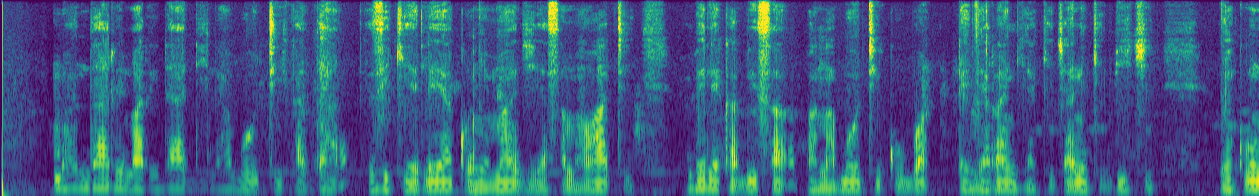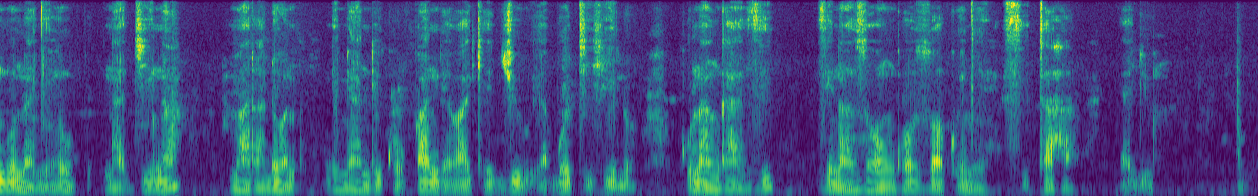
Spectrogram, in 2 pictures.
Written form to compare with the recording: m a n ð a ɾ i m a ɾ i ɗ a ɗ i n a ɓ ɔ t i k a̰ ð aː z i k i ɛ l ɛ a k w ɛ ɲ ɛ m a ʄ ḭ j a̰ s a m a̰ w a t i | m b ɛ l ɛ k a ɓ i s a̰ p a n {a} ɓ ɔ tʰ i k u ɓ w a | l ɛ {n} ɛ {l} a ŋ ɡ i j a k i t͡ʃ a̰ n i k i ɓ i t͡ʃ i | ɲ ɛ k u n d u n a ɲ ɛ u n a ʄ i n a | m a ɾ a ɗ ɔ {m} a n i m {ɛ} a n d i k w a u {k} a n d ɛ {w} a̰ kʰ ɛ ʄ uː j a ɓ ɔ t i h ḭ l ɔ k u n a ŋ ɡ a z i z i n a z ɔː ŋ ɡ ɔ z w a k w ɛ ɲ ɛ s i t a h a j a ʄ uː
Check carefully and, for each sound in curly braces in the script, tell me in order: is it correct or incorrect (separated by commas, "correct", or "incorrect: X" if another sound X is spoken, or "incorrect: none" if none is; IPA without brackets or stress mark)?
correct, incorrect: ɲ, incorrect: ɾ, incorrect: n, correct, incorrect: p, correct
